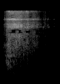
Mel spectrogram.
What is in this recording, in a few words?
foley keys large bunch prison guard short sudden movement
